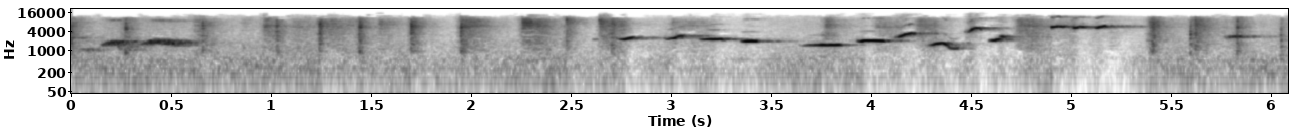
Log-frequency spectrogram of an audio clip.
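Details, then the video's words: A long-tailed white-rumped shama gives a string of short, pure whistled notes, each at a different pitch, some rising and some dropping, after a stretch of clicking, rustling noise. "Kicau murai batu ekor panjang super"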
